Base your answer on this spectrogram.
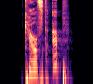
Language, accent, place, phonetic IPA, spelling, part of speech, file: German, Germany, Berlin, [ˌkaʊ̯ft ˈap], kauft ab, verb, De-kauft ab.ogg
- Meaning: inflection of abkaufen: 1. second-person plural present 2. third-person singular present 3. plural imperative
